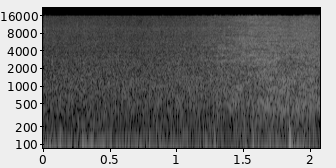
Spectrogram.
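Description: Sea waves breaking and washing over rocks, the surf swelling louder about one and a half seconds in, with gusty wind rumbling on the microphone.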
